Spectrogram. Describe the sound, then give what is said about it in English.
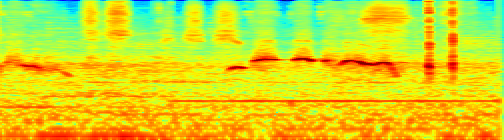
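Someone tries to whistle, producing a few thin, wavering tones that break between breathy puffs of air, a shaky, uneven melody over a low steady hum. “trying to learn how to whistle”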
